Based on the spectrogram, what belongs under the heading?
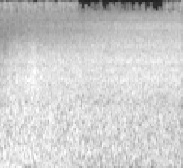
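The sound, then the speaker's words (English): A dense, steady rush of water, loud, like surf or churning waves surging in with a broad roaring hiss and no voices, as the water closes in around Mia. “Then the water closes in around Mia.”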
